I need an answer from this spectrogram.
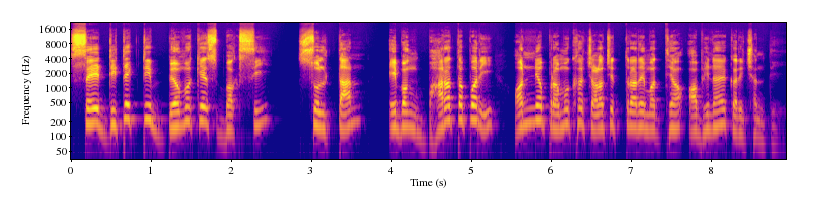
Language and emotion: Odia, neutral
